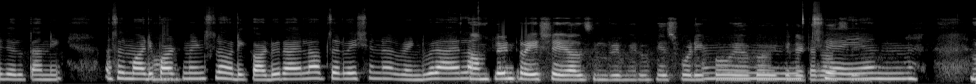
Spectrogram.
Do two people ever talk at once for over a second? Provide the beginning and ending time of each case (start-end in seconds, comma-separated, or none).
7.1-8.9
